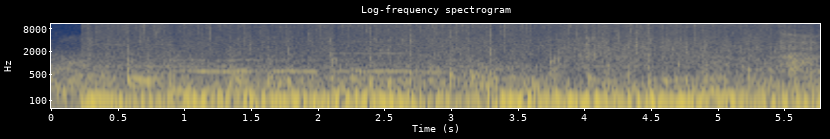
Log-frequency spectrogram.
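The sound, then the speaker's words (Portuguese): A sudden late-spring rain shower pours steadily, a dense continuous hiss of drops with a low rumbling drone underneath the whole time, and no voices. “O aguaceiro passa tão rapidamente quanto chega, mas por um curto período, a terra fica refrescada.”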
